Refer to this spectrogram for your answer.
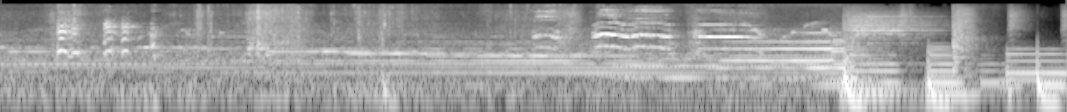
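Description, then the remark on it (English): Backyard chickens in North Carolina cluck and squawk in the early morning dark, with a rooster crowing through the mix; the calls overlap in a busy, continuous chorus, louder bursts near the end. “And no matter what time you're listening to me, you can be sure that I have been up for hours. Because I have chickens.”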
